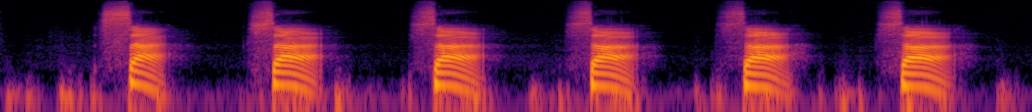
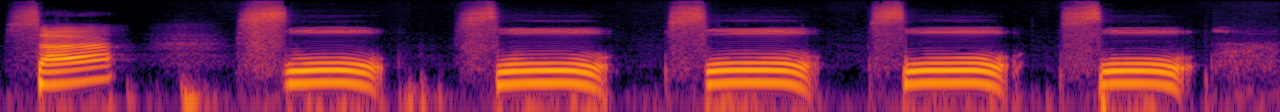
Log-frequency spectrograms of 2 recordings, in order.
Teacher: teman-teman angkat pangkal lidah dan niatkan keluarkan vokal a keluarnya Pasti enggak akan vokal A tapi condong ke vokal o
